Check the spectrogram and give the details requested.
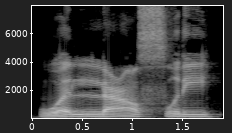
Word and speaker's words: والعصر: So now, ra is sakina, and the preceding letter is sakin, and the preceding letter has fatha. So, ra will be pronounced heavy. والعصر والعصر والعصر والعصر.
